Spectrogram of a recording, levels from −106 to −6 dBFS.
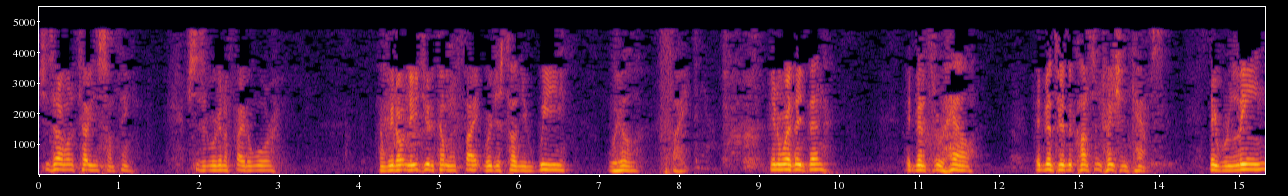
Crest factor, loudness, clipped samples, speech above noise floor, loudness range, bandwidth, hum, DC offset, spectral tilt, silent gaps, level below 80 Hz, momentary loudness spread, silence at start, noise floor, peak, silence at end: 20 dB; -30 LUFS; under 0.1%; 40 dB; 5 LU; 5 kHz; none; under 0.1%; -10 dB/octave; none; -66 dBFS; 19 LU; 0 s; -70 dBFS; -12 dBFS; 0 s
